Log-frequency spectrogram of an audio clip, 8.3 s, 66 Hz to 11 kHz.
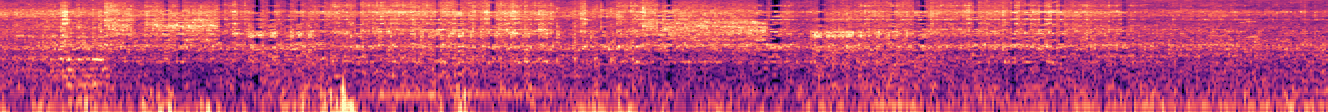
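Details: Steady, even idle on a 1989 Lincoln Town Car with a smooth low hum and no knocks, misses or ticks, heard just after the EGR valve was replaced; the engine is running normally.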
